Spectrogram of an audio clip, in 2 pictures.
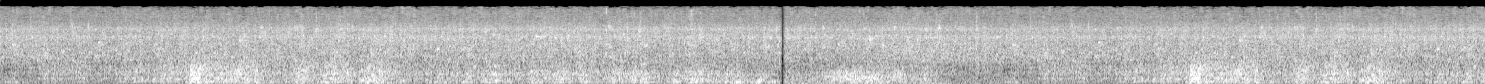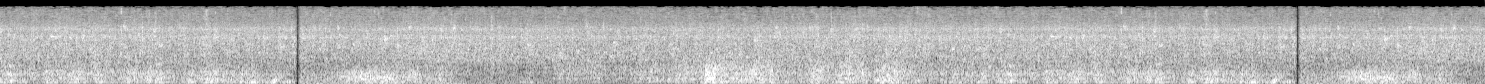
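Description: Steady rain with low rolling rumbles of thunder that swell and fade roughly every ten seconds, each one starting fairly sharply.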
